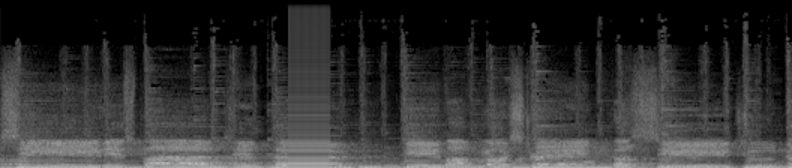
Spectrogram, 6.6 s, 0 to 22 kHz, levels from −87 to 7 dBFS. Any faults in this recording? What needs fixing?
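From 2.40 to 2.74 s, a system hang loop repeats one 10.67 ms buffer, which fits a 512-sample buffer, 32 times. This makes a steady 93.8 Hz buzz and loses roughly a third of a second of audio. The waveform shows identical repeating cycles, and the spectrogram shows evenly spaced horizontal harmonic lines at multiples of 93.8 Hz. To prevent it, keep the audio thread from stalling and have the driver output silence rather than replaying the buffer when it underruns.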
